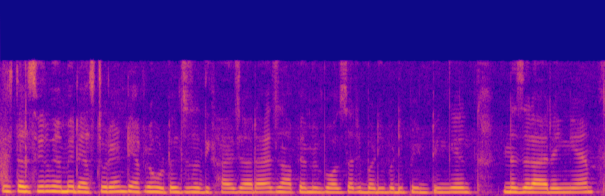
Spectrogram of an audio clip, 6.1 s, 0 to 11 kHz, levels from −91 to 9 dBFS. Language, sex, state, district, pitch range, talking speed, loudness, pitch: Hindi, female, Gujarat, Valsad, 235-260 Hz, 235 wpm, -17 LUFS, 245 Hz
